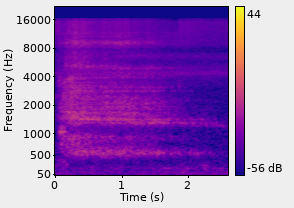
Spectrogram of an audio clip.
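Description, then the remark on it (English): A long, deep breath in and out, a steady airy rush lasting a couple of seconds and easing off slightly toward the end, with no talking. “And so we're going to start by breathing in. Breathing out.”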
